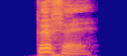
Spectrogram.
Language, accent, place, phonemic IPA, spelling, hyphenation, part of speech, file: German, Germany, Berlin, /ˈbʏfəl/, Büffel, Büf‧fel, noun, De-Büffel.ogg
- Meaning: 1. buffalo 2. coarse cloth 3. lout, clod 4. an armored recovery vehicle Bergepanzer 3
